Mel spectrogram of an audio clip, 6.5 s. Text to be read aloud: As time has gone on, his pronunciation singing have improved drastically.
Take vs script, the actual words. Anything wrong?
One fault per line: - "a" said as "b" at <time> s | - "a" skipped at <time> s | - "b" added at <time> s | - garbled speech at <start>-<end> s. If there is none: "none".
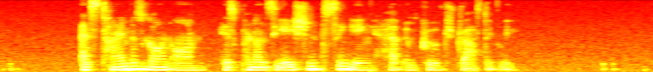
none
